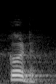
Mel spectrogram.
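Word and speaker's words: could: तो आपको यहाँ पर एल नहीं पढ़ना है, आपको क्या पढ़ना है, कुड, उड, शुड, इस तरीके से प्रोनाउंसिएशन इसका करना है।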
